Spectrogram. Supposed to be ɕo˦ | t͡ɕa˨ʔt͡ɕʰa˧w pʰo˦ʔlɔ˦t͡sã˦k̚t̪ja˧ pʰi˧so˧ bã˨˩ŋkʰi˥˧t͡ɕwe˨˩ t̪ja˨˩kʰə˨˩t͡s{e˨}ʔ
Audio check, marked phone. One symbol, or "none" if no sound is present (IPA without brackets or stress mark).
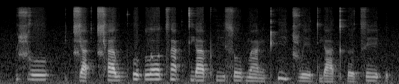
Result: e˦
